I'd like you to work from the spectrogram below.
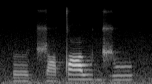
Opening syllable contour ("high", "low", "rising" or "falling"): low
